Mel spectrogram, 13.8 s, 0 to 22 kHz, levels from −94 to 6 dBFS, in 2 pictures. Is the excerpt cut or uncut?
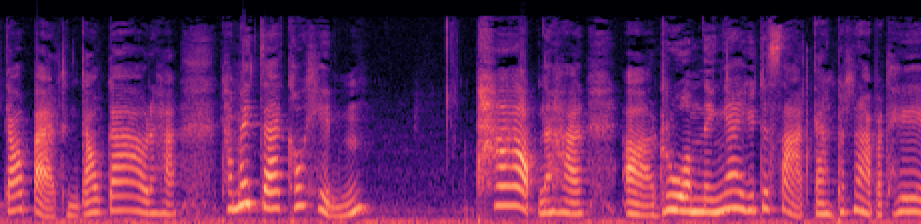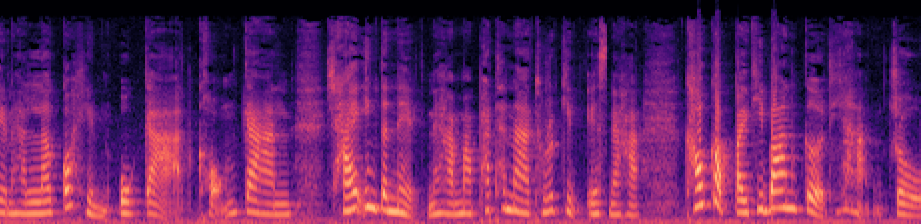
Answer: cut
